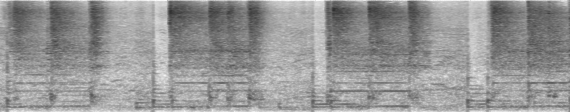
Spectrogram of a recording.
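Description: Lion dance percussion band playing: a large drum beating with crashing cymbals, in repeated phrases broken by short pauses about every second and a half.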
